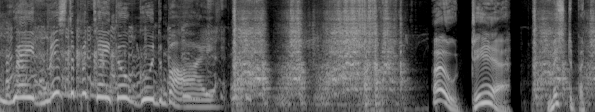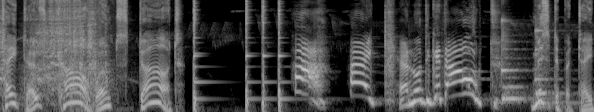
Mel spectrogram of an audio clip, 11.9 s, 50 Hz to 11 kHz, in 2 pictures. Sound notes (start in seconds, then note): 2.7 engine sputtering; 8.8 knocking on window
